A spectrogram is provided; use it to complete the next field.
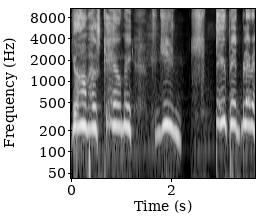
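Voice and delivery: shrill, very high-pitched, furious yelling. Speaker re-enacts yelling at someone during an argument; retelling an angry scream. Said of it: "and I'm screaming".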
